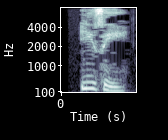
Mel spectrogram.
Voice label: "Easy", English

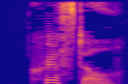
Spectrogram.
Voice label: "Crystal", English

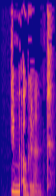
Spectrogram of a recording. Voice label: "Immigrant", English

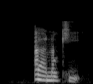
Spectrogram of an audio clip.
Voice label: "Anarchy", English

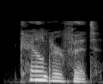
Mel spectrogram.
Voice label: "Counterfeit", English

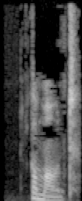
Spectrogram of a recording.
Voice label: "Amount", English

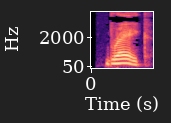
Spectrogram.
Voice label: "Break", English

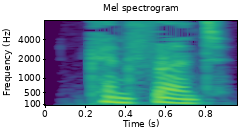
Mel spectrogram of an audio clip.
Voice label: "Confront", English

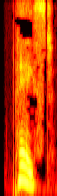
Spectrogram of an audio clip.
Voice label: "Paste", English

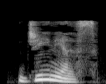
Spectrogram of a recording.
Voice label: "Genius pl. –es or genii", English

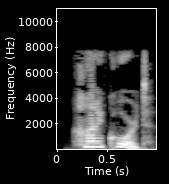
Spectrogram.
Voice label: "High court", English

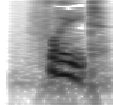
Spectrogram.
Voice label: "Fleet", English

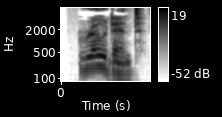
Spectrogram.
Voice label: "Rodent", English

